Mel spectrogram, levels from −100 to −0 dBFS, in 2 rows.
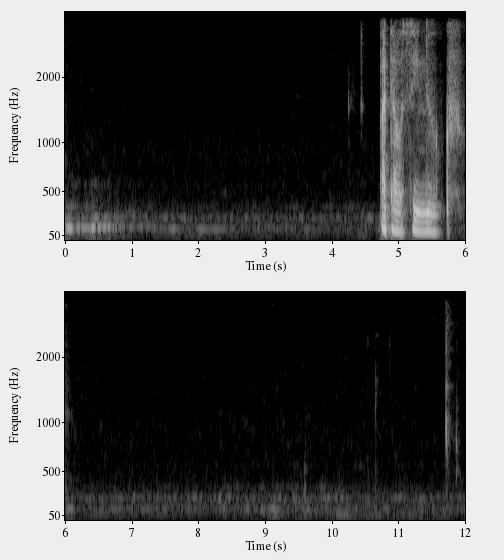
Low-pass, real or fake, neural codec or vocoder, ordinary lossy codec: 3.6 kHz; real; none; AAC, 24 kbps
